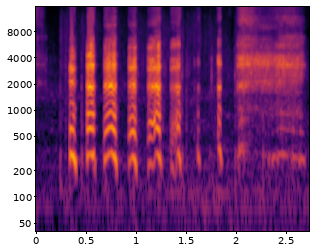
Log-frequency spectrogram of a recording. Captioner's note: laughing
